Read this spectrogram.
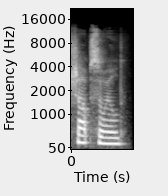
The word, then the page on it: shop soiled: American English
